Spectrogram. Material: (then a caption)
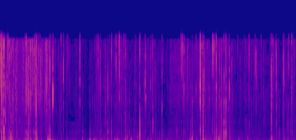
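Aluminium foil. Crumpled aluminum foil wrapped around a cylindrical shape is squeezed and crinkled by clasped hands and fingertips. Dense, irregular crackling pops in quick bursts over a low, rumbling body, with occasional bright crisp snaps. It is loudest in the first second, then settles into softer, steady crinkling with a few sharper flare-ups.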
